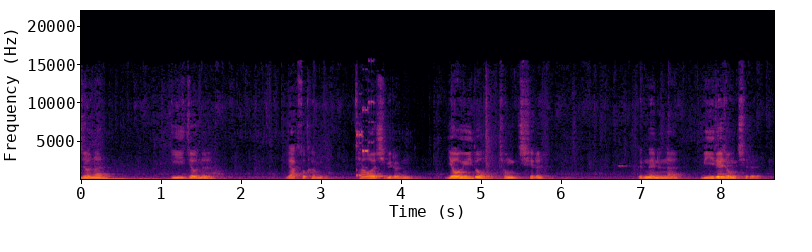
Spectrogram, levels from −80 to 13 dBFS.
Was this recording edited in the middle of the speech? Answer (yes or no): yes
